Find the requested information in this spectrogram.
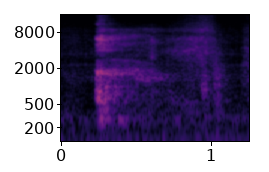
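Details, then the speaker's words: Cough present for 3 weeks, earlier worse and productive of phlegm, now less so; a single abrupt cough burst heard in the background of a small room, sounding mostly dry. "Yeah, you can hear her coughing in the background. Yeah, she's been doing it for 3 weeks."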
